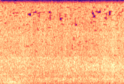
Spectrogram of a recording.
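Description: Sea waves breaking and washing over shoreline rocks: a steady rushing noise.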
